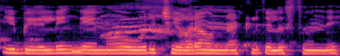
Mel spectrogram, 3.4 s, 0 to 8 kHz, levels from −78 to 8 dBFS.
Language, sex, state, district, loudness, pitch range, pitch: Telugu, female, Andhra Pradesh, Manyam, -13 LUFS, 160-175 Hz, 170 Hz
